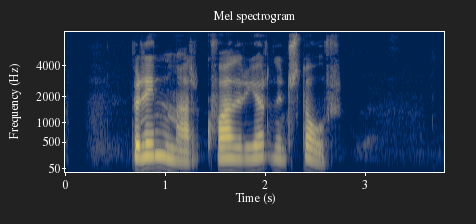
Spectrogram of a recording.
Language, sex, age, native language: Icelandic, female, 30-39, Icelandic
